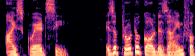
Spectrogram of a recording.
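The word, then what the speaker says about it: I²C: I superscript to C interintegrated circuit pronounced I squared C is a protocol designed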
